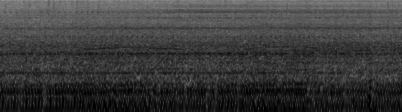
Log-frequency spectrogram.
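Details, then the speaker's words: B-swapped EK Honda Civic that stalled at idle, after a new throttle body was fitted and the idle adjustment screw opened; steady, slightly raised idle with a loud high intake whistle, sounding healthier. "I did open it quite a bit and you can hear how loud's whistling now and the car did die before I adjusted it but coming to the back of the car it sounds so much more of a healthy Idol right now"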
